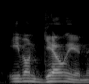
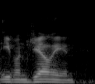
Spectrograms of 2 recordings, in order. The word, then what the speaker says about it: Evangelion: My final question would be, why is it pronounced Evangelion and not Evangelion, since they're angels and it's a soft G in angel? Well, I think it rolls off the tongue better.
